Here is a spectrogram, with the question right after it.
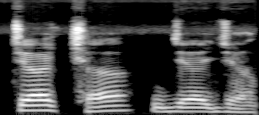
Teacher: जिन व्यंजनों का स्पर्श का समय अधिक रहता है और अंतिम ध्वनि संघर्षी हो जाती है, उसे स्पर्श संघर्षी कहते हैं। यानी स्पर्श का तो समय अधिक रहता है और ध्वनि संघर्षी हो जाती है, इसीलिए इसको हम कहते हैं स्पर्श संघर्षी ध्वनि कहते हैं।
